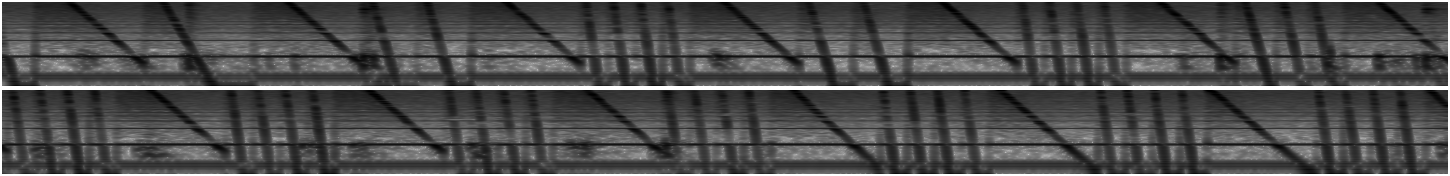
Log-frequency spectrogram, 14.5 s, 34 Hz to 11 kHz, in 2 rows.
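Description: Software synthesizer, FL Studio's 3x Osc, playing through Arturia's MiniFilter V filter plugin at 110 BPM. It gives a steady held tone with quick falling electronic zaps over it, a few each second.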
